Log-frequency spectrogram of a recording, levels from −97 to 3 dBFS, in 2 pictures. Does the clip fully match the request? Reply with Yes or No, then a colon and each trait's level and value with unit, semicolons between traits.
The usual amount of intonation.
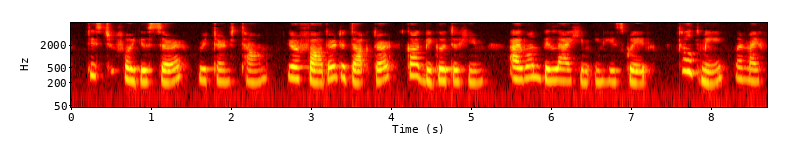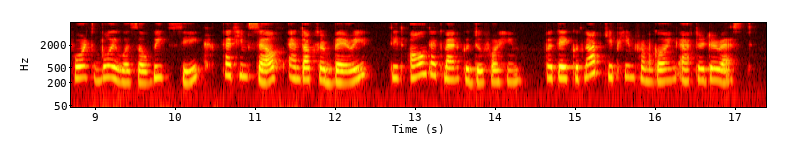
Yes: average, 3.9 semitones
